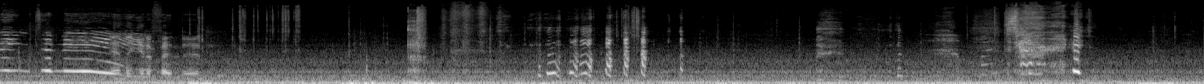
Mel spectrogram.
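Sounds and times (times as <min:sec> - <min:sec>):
person's voice: 0:00.0 - 0:01.7
car cabin road rumble: 0:00.0 - 0:12.0.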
